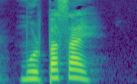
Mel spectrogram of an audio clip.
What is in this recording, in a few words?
"murpa sai", Apatani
